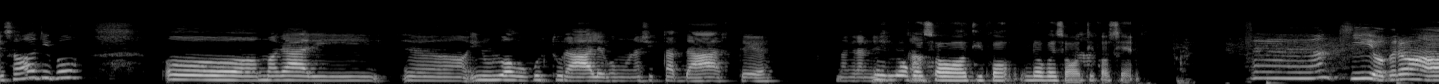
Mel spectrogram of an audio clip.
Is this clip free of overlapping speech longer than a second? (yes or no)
yes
